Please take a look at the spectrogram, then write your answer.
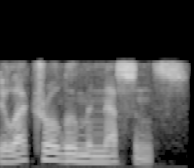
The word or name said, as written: electroluminescence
